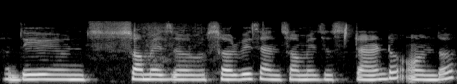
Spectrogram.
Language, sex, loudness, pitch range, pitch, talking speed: English, female, -13 LUFS, 220-230 Hz, 225 Hz, 185 wpm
